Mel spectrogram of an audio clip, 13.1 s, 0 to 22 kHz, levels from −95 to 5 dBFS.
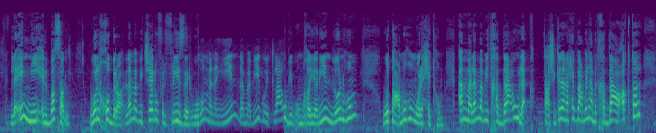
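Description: From 3.97 to 5.67 s the audio abruptly turns duller and quieter, roughly 10 dB down, with nothing above 7.6 kHz and a faint new background noise well below the signal, then clears again. This is likely an input switched to a poorer device mid-recording.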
